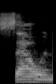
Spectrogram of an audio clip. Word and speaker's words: Samhain: Like I always thought it was pronounced Samhain as well, and Yeah, it is pronounced Samhain.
